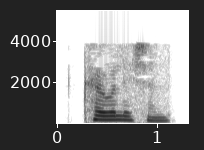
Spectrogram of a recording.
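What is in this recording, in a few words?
"coalition", English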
